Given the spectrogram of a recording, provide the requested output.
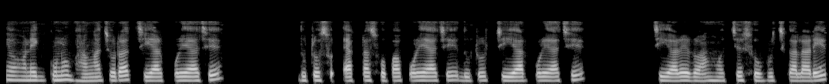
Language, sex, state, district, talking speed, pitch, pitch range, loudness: Bengali, female, West Bengal, Dakshin Dinajpur, 160 wpm, 180 Hz, 175-195 Hz, -18 LUFS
